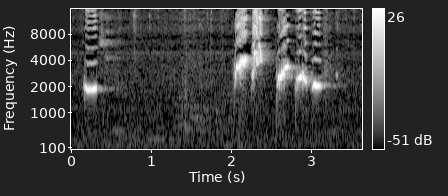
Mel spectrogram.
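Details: Greater green leafbird song, a 'gacor' long-singing bird, used to lure and train other birds: one clear whistle, a pause, then a burst of bright chirpy, slurred notes.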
